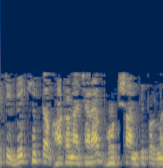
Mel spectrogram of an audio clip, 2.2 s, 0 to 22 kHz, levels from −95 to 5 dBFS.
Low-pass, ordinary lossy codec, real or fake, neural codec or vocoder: 3.6 kHz; none; real; none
